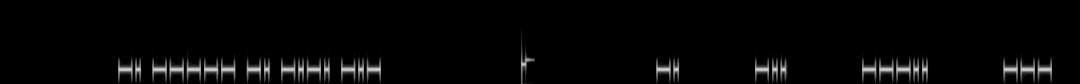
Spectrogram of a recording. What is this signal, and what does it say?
Morse code, heard as a keyed tone, about 28 wpm, spaced as for 15 wpm, 700 Hz. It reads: N0NCK ND8O
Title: USA Call Signs - 6x Character Spacing - 28wpm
